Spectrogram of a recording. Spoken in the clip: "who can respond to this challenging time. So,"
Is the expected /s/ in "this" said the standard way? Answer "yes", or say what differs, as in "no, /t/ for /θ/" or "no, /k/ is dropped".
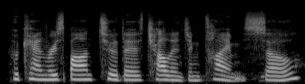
no, /s/ is dropped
